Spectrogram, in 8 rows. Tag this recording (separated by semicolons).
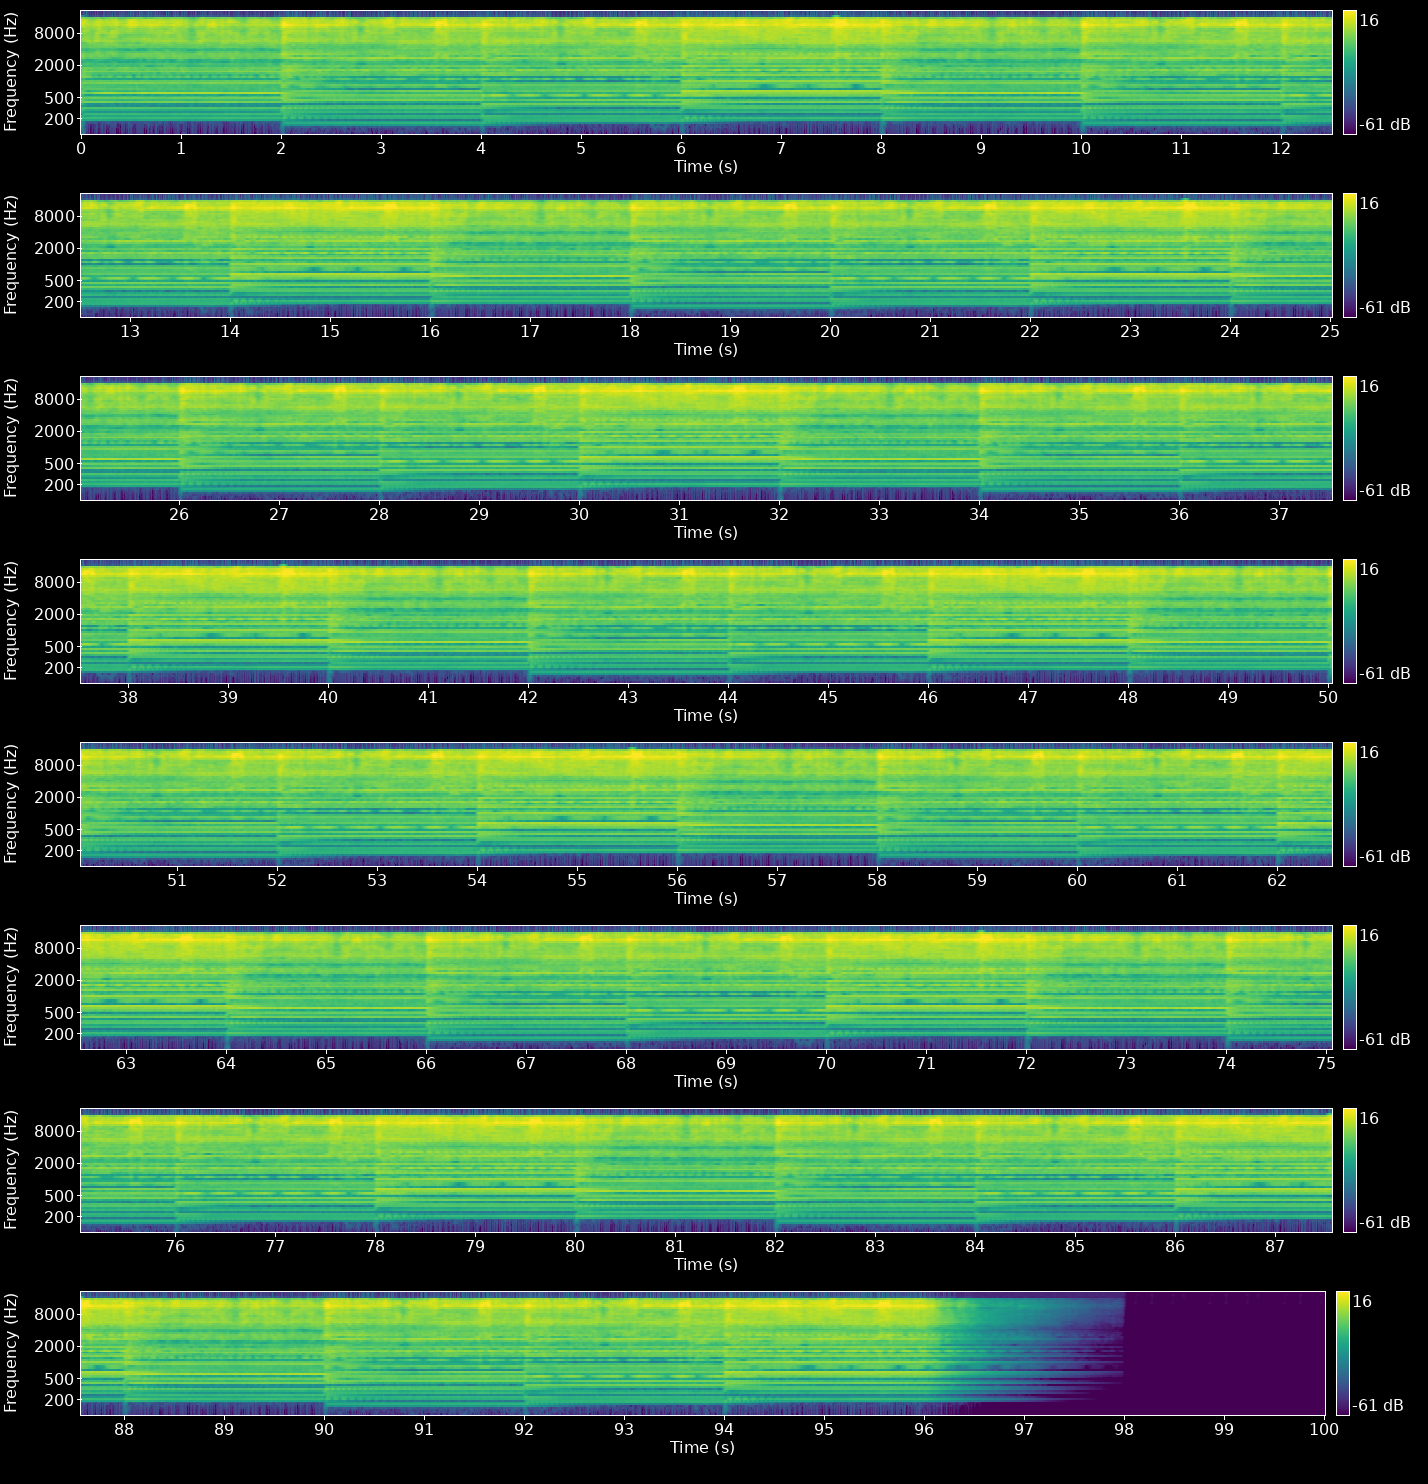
120; 120bpm; bpm; kazoo; loop; synth; synthetyzer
